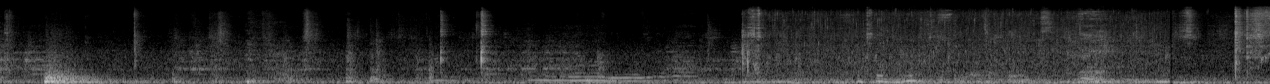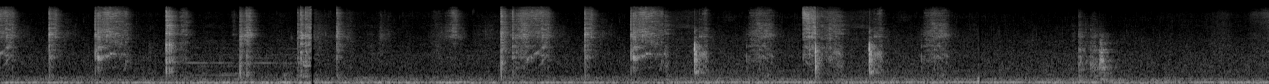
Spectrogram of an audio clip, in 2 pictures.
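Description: A metal scoop scrapes and stirs rice in a large metal pan.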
